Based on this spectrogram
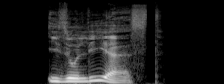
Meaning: second-person singular present of isolieren
- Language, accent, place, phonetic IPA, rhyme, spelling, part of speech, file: German, Germany, Berlin, [izoˈliːɐ̯st], -iːɐ̯st, isolierst, verb, De-isolierst.ogg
